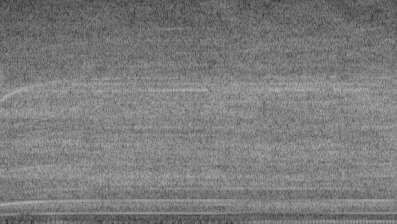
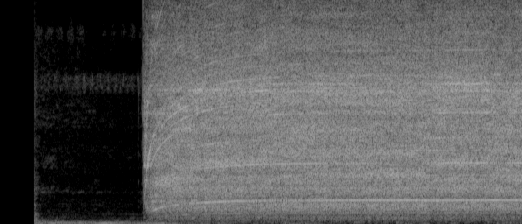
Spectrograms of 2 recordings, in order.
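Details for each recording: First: Hand angle grinder spins up to a loud, hissy whine with a rough low rattle and excessive vibration, possibly caused by a worn, loose bearing that needs replacing. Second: Electric hand angle grinder after repair: the worn, loose bearing that had caused heavy vibration and loud noise was replaced, and the motor nut was tightened crosswise. Now a smooth, steady high whine that spins up quickly and winds down evenly, with no wobble or rattle; normal running.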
